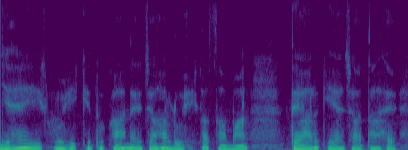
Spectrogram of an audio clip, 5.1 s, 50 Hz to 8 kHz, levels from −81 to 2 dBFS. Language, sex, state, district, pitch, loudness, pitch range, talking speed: Hindi, female, Uttar Pradesh, Jyotiba Phule Nagar, 175 Hz, -34 LUFS, 165-190 Hz, 165 wpm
